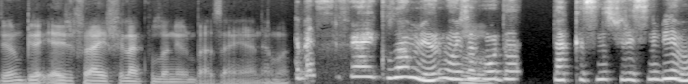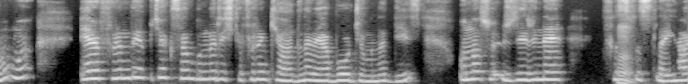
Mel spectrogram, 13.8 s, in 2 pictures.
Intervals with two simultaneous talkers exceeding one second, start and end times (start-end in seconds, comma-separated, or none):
none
